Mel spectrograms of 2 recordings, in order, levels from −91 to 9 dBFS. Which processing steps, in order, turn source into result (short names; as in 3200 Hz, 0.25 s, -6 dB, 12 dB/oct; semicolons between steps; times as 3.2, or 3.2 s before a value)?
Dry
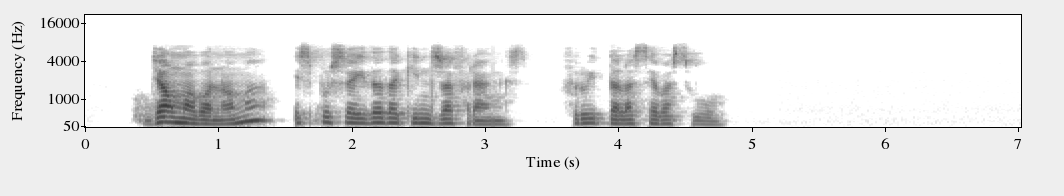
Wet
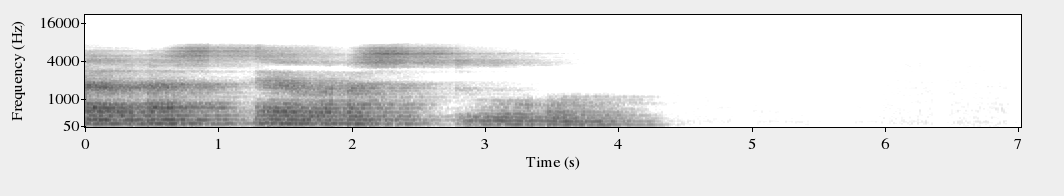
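Paulstretch 4.9×, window 0.10 s, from 3.96; step gate "xxx.xxxx...xx" 130 bpm -12 dB; non-linear reverb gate 0.44 s flat, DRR 6.5 dB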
